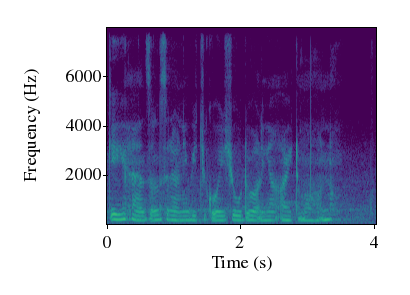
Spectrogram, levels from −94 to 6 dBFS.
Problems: constant background noise, background conversations at intervals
